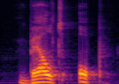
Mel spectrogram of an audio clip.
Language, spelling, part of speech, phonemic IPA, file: Dutch, belt op, verb, /ˈbɛlt ˈɔp/, Nl-belt op.ogg
- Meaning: inflection of opbellen: 1. second/third-person singular present indicative 2. plural imperative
